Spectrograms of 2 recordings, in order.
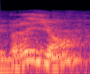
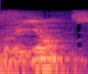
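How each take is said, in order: First: BRILLANT ending on a nasal vowel, silent T; masculine form. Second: BRILLANTE with the final T sounded; feminine form. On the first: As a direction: model "brillant" without sounding the final T. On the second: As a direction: close "Brillante" on an audible T. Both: Shown as a demonstration. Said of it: "Féminin".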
